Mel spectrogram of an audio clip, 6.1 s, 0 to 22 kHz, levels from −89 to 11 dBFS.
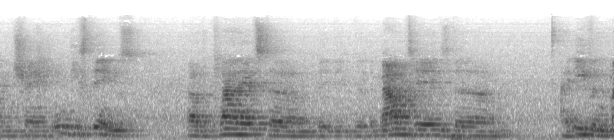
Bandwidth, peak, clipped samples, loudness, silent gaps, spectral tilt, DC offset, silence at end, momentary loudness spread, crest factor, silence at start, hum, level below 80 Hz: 13 kHz; -4 dBFS; under 0.1%; -20 LUFS; none; -6.5 dB/octave; under 0.1%; 0 s; 16 LU; 16 dB; 0 s; none; -44 dBFS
